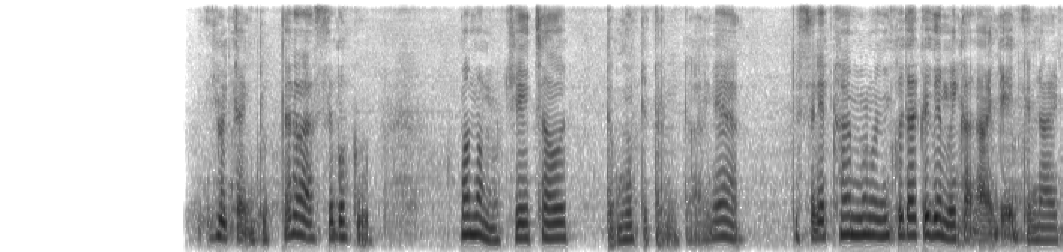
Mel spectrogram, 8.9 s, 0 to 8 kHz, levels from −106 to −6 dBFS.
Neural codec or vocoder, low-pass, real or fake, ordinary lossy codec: codec, 44.1 kHz, 3.4 kbps, Pupu-Codec; 7.2 kHz; fake; none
